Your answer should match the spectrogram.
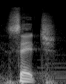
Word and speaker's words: Sech: Eh, Sech. Sí, Sech.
